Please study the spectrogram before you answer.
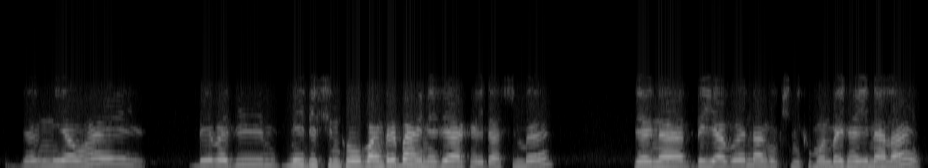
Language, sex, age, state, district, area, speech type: Bodo, male, 45-60, Assam, Kokrajhar, rural, conversation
